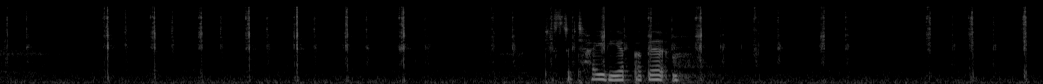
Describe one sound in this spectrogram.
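Scissors snip repeatedly at yarn.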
